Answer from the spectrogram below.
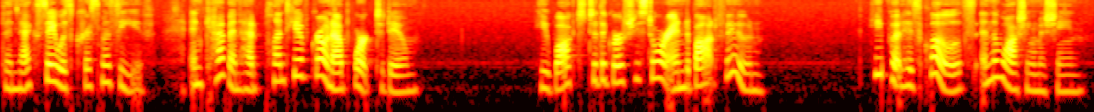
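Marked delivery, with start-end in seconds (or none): none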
